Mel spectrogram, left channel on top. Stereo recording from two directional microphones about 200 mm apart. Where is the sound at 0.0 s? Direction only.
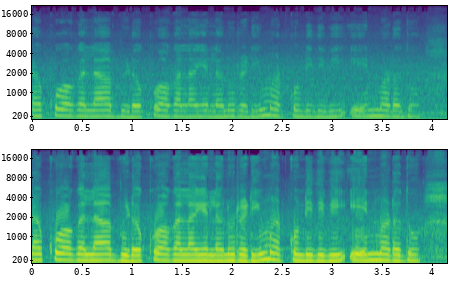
40° right (ahead or behind).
